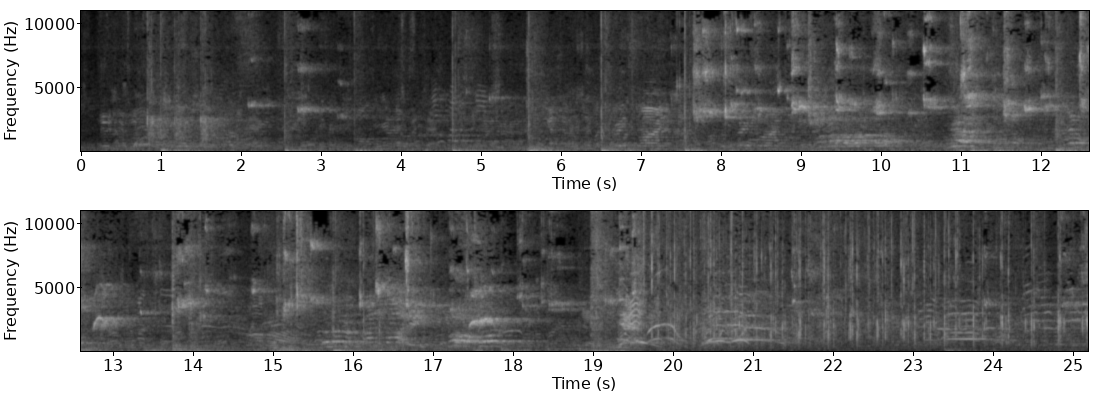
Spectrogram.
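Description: Spectators murmur and shout in a gym.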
